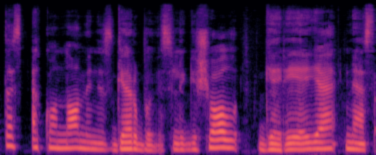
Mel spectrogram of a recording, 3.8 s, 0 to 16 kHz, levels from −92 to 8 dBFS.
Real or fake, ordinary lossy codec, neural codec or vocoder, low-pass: fake; AAC, 64 kbps; codec, 44.1 kHz, 7.8 kbps, Pupu-Codec; 14.4 kHz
